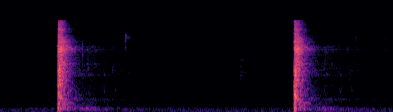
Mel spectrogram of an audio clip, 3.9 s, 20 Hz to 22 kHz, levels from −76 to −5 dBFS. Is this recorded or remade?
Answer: remade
